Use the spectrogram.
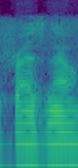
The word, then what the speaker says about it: Fresnel: know the plastic kind it's called a frenel lens or fresnel depending how you want to pronounce it um works great for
